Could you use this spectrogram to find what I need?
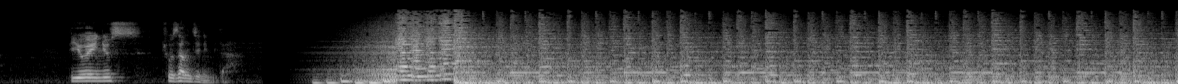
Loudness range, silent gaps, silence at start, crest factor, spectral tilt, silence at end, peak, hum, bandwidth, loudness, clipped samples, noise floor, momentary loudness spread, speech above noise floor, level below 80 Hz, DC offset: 7 LU; 2.63-2.84 s; 0.7 s; 20 dB; -5 dB/octave; 0 s; -4 dBFS; none; 14 kHz; -22 LUFS; under 0.1%; -60 dBFS; 11 LU; 35 dB; -28 dBFS; under 0.1%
